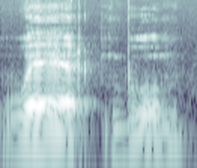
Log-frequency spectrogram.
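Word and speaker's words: verbum: it's it is but we pronounce it as W so where boom whose basic meaning is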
